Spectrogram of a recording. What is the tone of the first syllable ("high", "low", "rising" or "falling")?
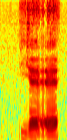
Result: low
